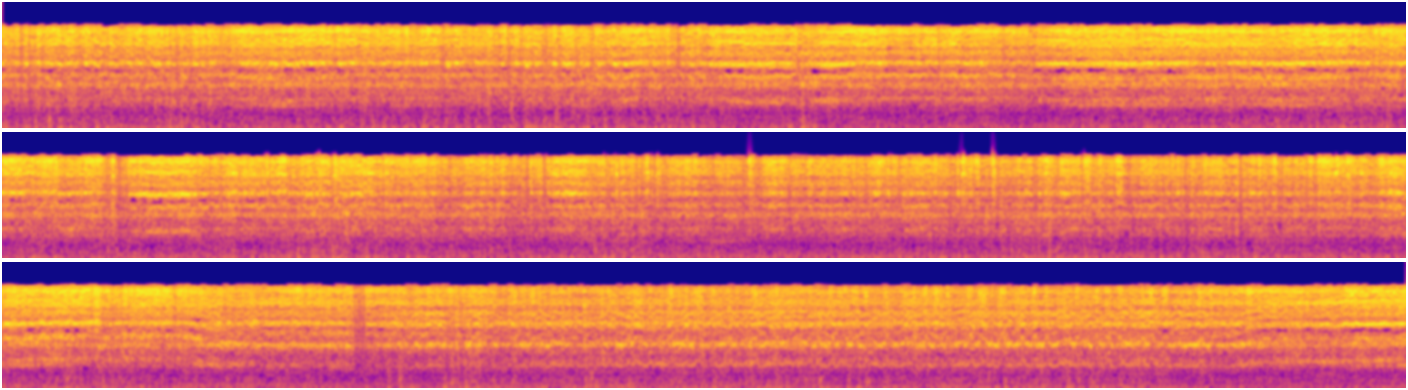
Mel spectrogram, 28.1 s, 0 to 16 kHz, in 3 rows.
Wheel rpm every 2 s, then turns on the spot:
230, 230, 230, 230, 230, 230, 230, 230, 240, 230, 180, 160, 160, 180.
none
